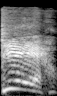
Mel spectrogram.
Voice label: "yeah", voice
